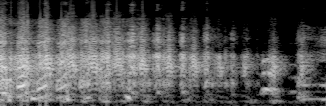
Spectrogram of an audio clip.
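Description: Men laughing hard together, the laughter loud at first and dying down toward the end.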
